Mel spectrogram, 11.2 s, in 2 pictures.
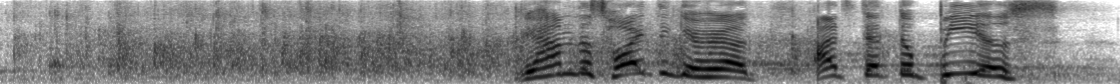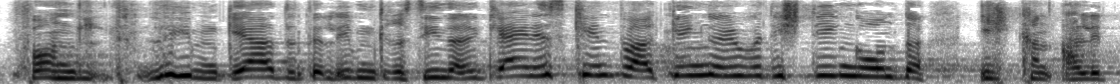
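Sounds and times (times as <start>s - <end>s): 
audience clapping: 0.0s - 4.8s
speech: 2.6s - 11.1s.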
